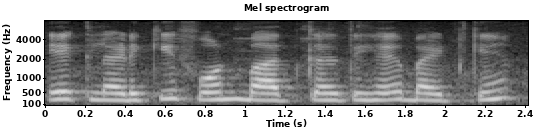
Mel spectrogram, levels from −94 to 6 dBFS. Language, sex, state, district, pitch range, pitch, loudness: Hindi, female, Telangana, Hyderabad, 235-265 Hz, 245 Hz, -16 LUFS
